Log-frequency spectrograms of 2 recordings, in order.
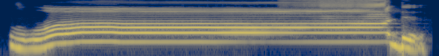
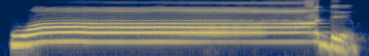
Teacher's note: Last میں جو دال ہے اس پر آپ کی آواز تھوڑی باؤنس ہونی چاہیے، جس کو کہتے ہیں قلقلہ. آپ نے تھوڑا سا یہاں پر قلقلہ بھی لازمی کرنا ہے.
